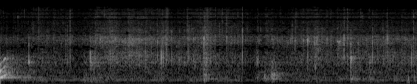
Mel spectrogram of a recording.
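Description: A metal spatula scrapes and stirs vegetables in a pan.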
